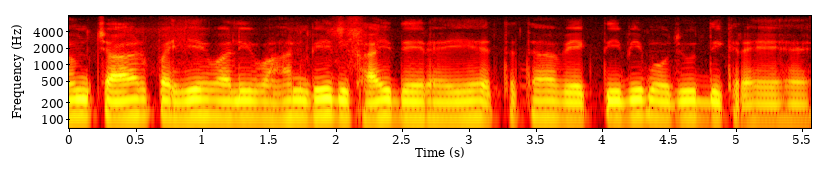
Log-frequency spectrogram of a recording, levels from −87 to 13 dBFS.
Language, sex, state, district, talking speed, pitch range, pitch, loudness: Hindi, male, Jharkhand, Ranchi, 170 wpm, 105-110 Hz, 110 Hz, -16 LUFS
